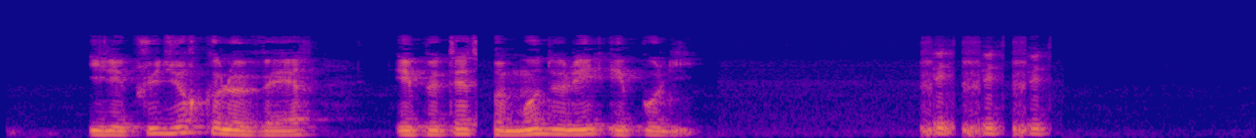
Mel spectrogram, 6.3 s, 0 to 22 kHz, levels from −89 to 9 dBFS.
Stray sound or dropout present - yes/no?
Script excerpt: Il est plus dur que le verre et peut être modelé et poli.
yes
